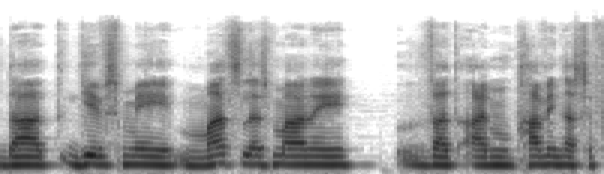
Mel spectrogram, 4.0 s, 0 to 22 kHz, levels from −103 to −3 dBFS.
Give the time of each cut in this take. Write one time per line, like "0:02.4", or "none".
0:02.5

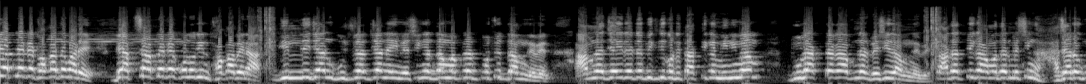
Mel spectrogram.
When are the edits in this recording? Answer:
0:02.7
0:09.3

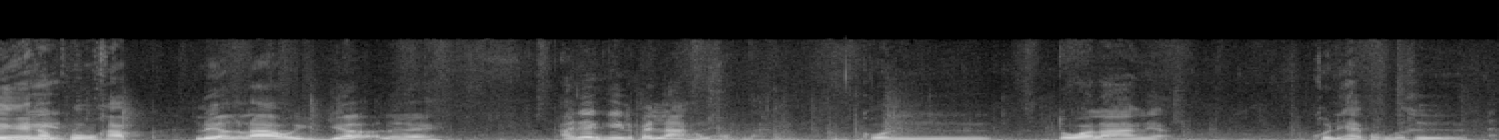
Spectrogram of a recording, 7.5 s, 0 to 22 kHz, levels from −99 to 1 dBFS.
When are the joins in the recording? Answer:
none

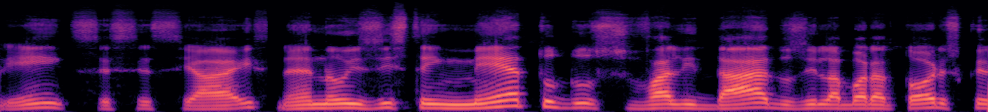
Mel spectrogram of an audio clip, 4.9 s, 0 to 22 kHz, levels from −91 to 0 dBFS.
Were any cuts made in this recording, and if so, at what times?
0:01.3

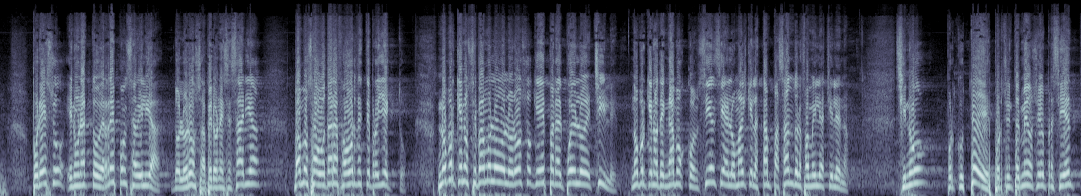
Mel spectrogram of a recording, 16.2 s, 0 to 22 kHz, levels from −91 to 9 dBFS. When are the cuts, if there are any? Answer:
none

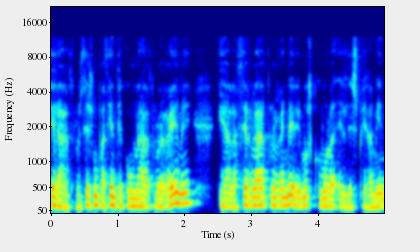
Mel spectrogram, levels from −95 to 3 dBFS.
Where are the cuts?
none

